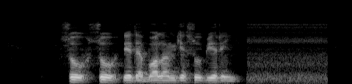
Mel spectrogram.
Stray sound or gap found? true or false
false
